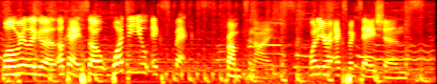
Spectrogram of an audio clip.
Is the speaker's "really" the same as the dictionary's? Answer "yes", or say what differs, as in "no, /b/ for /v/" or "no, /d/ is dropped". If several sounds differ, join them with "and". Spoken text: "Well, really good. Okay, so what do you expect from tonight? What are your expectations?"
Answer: yes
